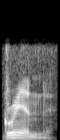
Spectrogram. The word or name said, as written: grin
